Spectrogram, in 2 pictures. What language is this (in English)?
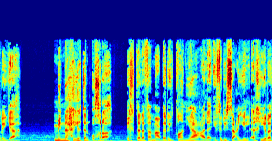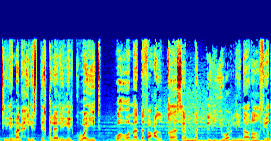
Arabic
